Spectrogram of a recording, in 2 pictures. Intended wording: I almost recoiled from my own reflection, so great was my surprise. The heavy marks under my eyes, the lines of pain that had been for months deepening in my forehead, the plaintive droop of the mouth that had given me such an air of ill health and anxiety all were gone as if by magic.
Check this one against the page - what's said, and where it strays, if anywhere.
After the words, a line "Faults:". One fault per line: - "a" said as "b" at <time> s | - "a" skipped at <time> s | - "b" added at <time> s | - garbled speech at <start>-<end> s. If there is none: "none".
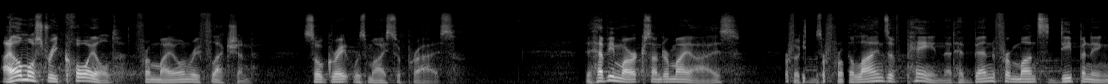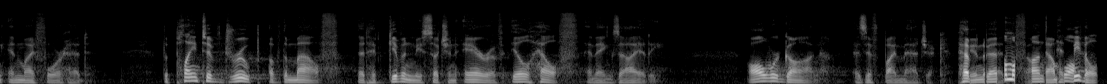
I almost recoiled from my own reflection, so great was my surprise. The heavy marks under my eyes, [garbled] the lines of pain that had been for months deepening in my forehead, the plaintive droop of the mouth that had given me such an air of ill health and anxiety all were gone as if by magic. [garbled]
Faults:
- garbled speech at 7.8-8.4 s
- garbled speech at 20.7-22.1 s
